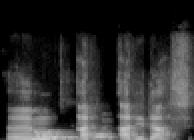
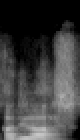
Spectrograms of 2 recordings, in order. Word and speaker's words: Adidas: You can maybe tell us later how we're supposed to pronounce it. Clarks and various others. It's said differently all over the globe, Terry. Adidas is how they want you to say it.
